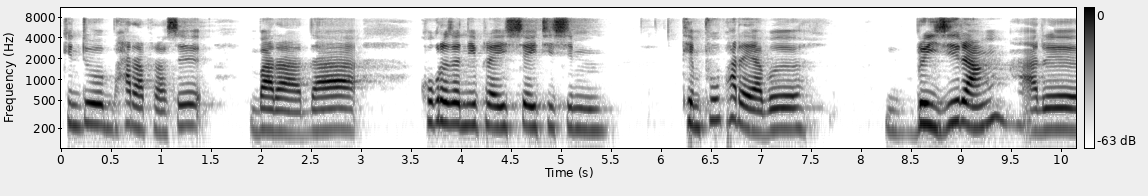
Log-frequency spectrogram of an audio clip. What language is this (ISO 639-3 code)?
brx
